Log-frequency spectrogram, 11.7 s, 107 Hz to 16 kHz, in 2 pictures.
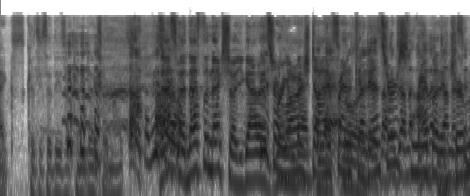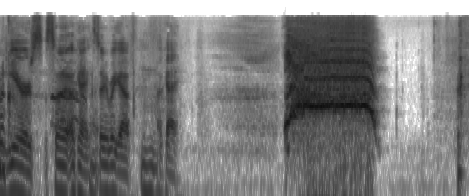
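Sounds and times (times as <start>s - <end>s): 
speech: 0.0s - 8.2s
laughter: 0.7s - 2.4s
person screaming a high-pitched cartoon-like shriek: 9.4s - 10.7s.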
